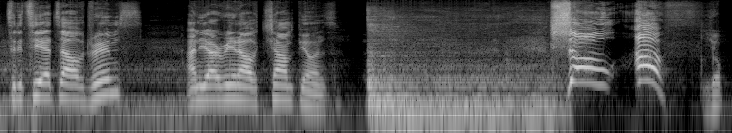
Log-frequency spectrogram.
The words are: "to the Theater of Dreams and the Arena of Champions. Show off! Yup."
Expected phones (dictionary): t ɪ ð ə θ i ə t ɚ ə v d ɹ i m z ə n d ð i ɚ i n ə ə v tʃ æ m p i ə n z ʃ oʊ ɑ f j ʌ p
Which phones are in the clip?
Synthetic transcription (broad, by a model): t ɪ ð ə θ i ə t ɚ ə v d ɹ i m z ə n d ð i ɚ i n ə ə v tʃ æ m p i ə n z ʃ oʊ ɑ f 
